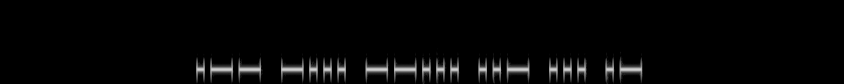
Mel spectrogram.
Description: Morse code, heard as a keyed tone, about 17 wpm, 700 Hz. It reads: WB7USA
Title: USA Call Signs - 6 Characters - Repeated 3x - 17wpm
